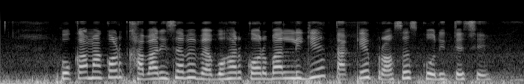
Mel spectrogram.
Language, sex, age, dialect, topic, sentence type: Bengali, female, 18-24, Western, agriculture, statement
